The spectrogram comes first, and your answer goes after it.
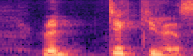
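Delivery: huffy single word, puffed out. Reading a story, the doctor answers the monk; huffing. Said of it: "huffed the doctor".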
